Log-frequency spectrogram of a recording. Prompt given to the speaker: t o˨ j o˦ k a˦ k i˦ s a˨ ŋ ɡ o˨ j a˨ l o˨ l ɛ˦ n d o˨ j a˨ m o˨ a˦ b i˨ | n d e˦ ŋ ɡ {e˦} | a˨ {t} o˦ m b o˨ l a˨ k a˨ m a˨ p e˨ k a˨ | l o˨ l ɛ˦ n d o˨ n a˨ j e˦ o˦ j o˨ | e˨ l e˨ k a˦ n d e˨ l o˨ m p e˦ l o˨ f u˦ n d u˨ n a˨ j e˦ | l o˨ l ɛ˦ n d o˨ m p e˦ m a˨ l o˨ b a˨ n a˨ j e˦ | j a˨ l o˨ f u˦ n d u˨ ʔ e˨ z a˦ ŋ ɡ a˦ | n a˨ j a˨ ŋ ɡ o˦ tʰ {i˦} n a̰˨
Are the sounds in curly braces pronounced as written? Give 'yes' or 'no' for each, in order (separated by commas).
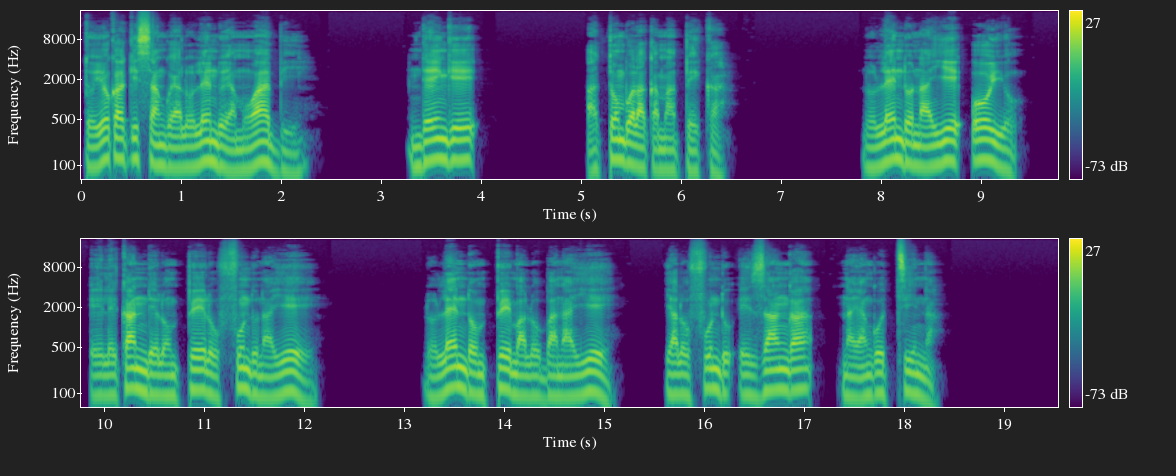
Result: yes, yes, yes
